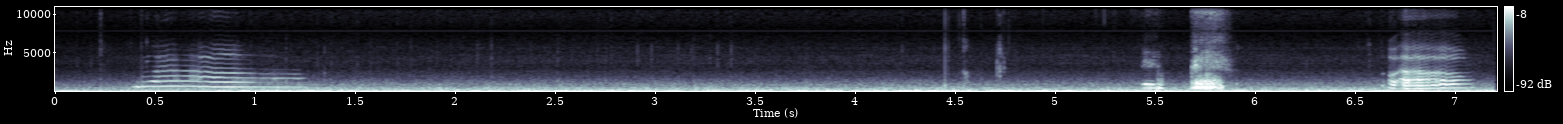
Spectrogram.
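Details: Person sneezing repeatedly to make a black cat respond: the cat meows, then one sharp, brief human sneeze, quickly followed by another answering meow over steady low room hum.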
